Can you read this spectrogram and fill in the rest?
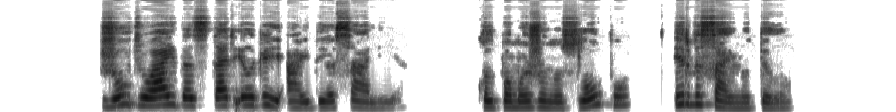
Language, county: Lithuanian, Klaipėda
